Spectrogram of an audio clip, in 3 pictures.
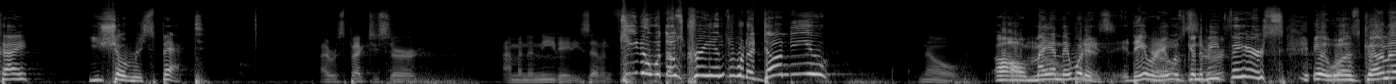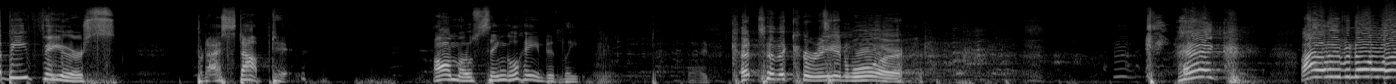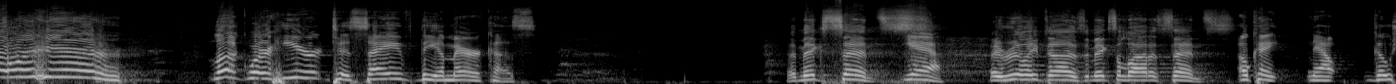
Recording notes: The One Year Anniversary Celebration LIVE at The Fourth Street Theater in downtown Des Moines.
